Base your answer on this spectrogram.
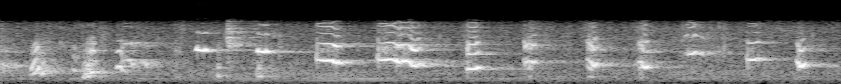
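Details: Puppies waiting for dinner yelp and whine almost continuously, brisk high-pitched yips tumbling over one another about three per second, some notes sliding down, others steady and piercing.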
